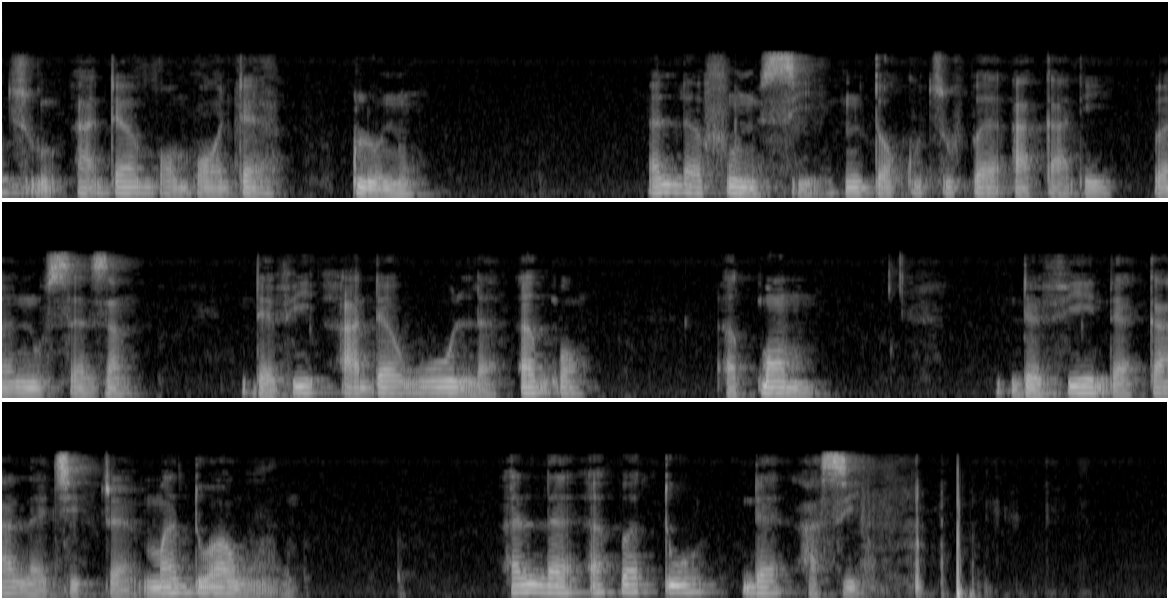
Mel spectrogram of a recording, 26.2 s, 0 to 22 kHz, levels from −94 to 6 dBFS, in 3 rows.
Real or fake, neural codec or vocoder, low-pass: real; none; 7.2 kHz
